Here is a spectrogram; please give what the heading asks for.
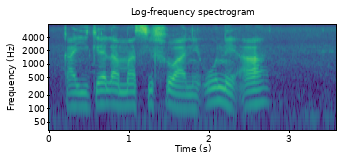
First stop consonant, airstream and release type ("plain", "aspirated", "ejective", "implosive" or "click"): ejective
